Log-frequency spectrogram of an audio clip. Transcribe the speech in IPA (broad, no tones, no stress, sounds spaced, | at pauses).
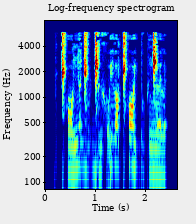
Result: ǁʰ ɔ ɲ ɐ ɡ͡ǁ ṵ ɡ͡ǁ ɨ x o̰ j l ɔ ǁʰ ɔ j ɡ͡b o k ŋ͡ǁ ɘ l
